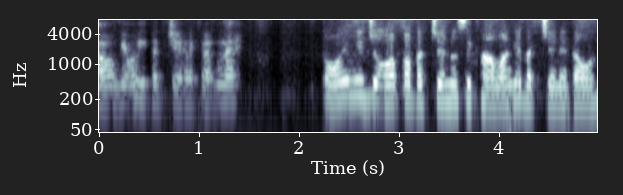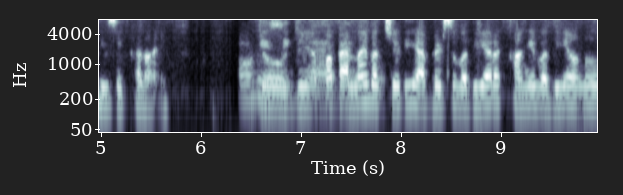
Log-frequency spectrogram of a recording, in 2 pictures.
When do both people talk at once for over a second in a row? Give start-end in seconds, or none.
6.6-8.1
